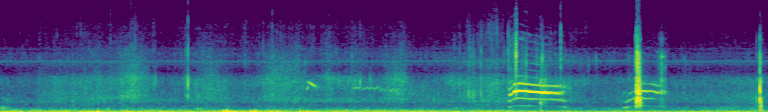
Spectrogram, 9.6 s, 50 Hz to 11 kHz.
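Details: Stray cat resembling a tanuki, very affectionate toward people at a campsite after rain, filmed on a GoPro HERO8: two short, bright, wavering meows late on, a fainter chirp earlier, over a steady low rumble.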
